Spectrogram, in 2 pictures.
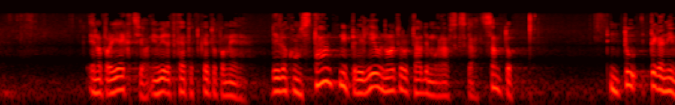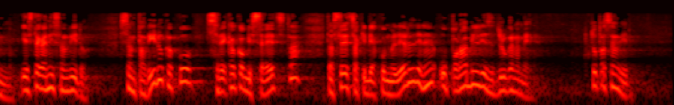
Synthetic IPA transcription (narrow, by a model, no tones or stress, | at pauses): enopɾojɛkt̪sjo̰ʔinvid̪et̪kap̪kajt̪upomenɛd̪elokonst̪ant̪nipɾilivnolt̪ɾut̪ad̪emoɡɾa̰fskskla̰t̪samt̪u | nt̪ut̪ɛɡanimːojɛst̪ɛɡanisamvid̪osampavid̪ukakusɾɛkakobisɾɛt̪st̪vat̪asɾɛt̪st̪vakebiakumuliɾd̪inɛʔupoɾabillisd̪ɾuɡanamḛnɛ | t̪upasanvid̪u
